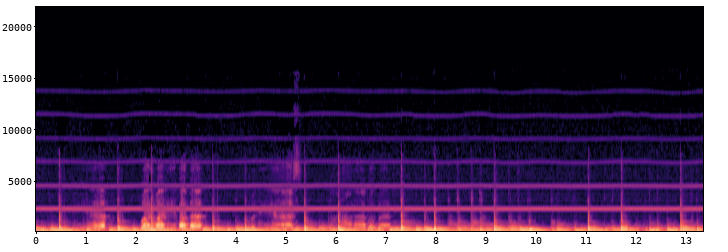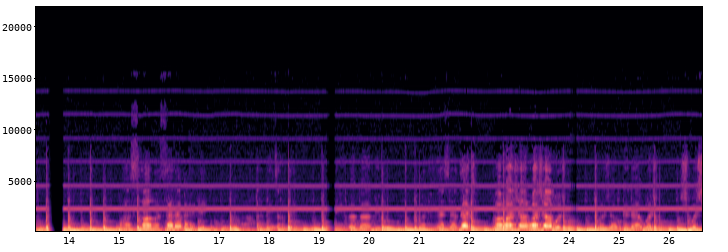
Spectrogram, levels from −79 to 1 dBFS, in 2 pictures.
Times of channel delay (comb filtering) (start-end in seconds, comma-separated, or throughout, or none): none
